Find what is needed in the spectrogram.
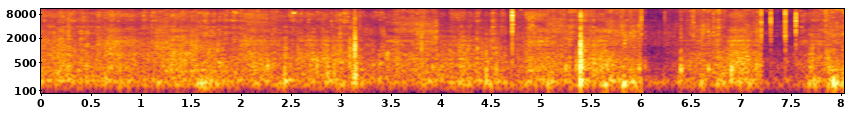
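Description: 2019 Giant Stance 2 mountain bike rolling over a loose, sandy dirt singletrack: a steady rush of tyre noise with a few sharp clicks and rattles from the bike, and a quick run of clicks near the end.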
